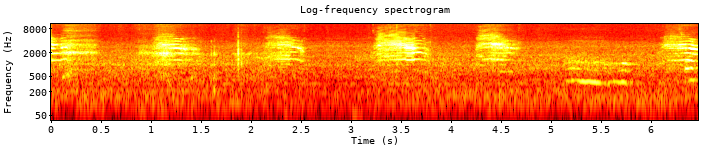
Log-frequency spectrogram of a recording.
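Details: Kitten named Wallie greeting its owners as they return home from a weekend trip, meowing repeatedly: short, high, somewhat strained meows about once a second over a steady indoor background hum.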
